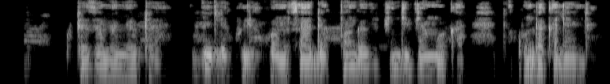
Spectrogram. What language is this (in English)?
Swahili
